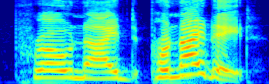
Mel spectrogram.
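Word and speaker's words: Procyonidae: Pronidate. That's how you say it.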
